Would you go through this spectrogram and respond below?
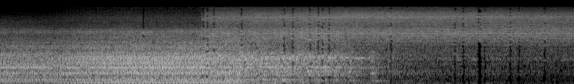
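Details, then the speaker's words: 75-year-old Worthington 3-TTC air compressor reaching about 150 psi: a steady loud hiss easing slightly as the safety relief valve blows off; pressure relief valve venting. "wait wait a minute that's the over pressure complete silence we're at about uh 150 psi not bad"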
